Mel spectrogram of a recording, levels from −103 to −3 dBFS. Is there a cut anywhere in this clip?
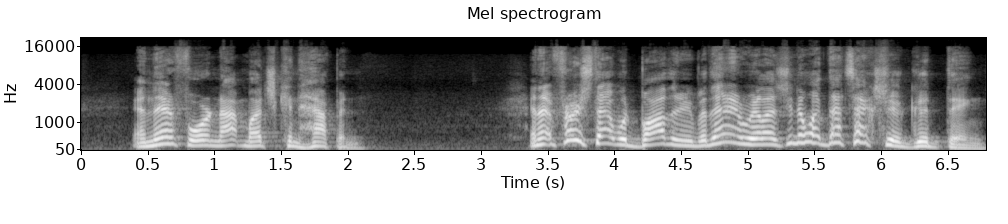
no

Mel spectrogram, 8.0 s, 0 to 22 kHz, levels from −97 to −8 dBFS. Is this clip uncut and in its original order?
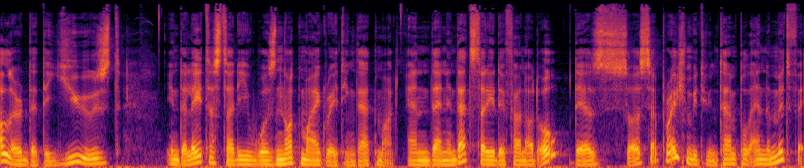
no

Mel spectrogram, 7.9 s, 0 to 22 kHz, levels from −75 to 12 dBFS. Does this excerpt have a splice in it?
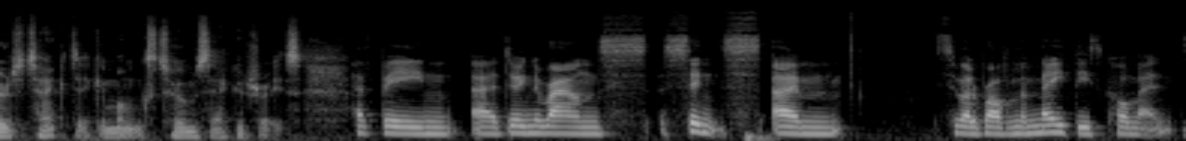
yes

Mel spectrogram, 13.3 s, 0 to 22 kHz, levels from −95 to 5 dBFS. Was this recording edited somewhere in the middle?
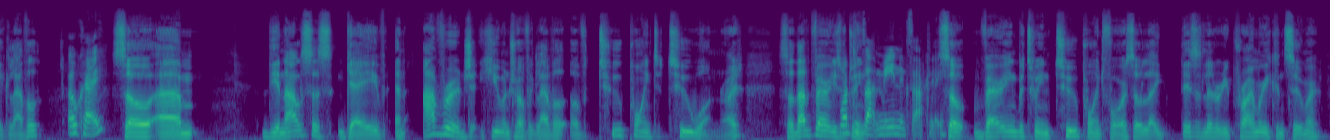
no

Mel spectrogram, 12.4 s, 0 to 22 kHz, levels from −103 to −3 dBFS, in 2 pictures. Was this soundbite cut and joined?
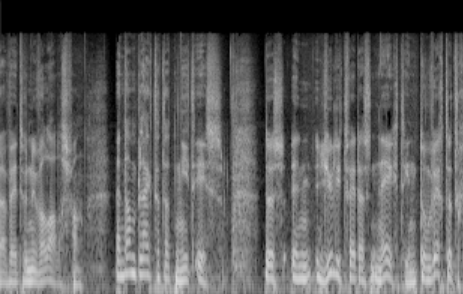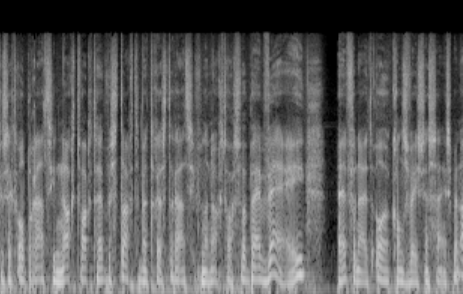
yes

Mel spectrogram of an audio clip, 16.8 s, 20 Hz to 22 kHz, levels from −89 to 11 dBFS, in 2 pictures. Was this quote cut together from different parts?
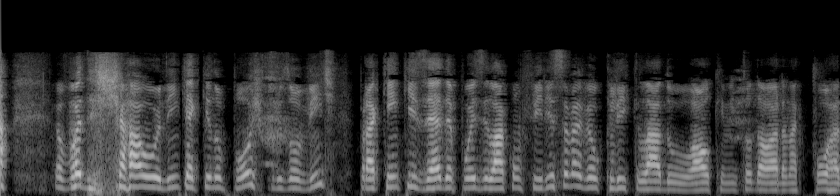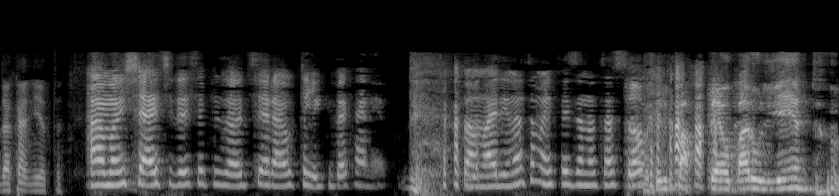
yes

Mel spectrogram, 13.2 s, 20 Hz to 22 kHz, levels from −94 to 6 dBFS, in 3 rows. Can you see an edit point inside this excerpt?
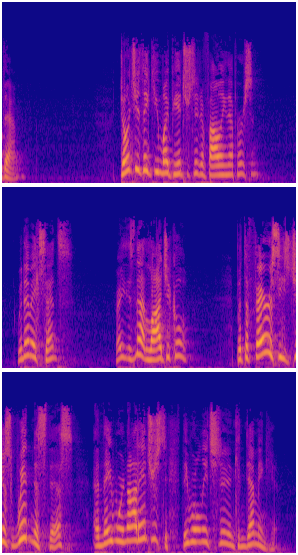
no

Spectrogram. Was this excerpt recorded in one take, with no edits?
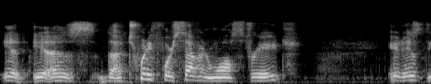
yes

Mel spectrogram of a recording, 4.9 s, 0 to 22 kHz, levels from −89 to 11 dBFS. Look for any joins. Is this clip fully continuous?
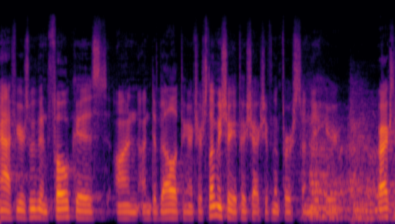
yes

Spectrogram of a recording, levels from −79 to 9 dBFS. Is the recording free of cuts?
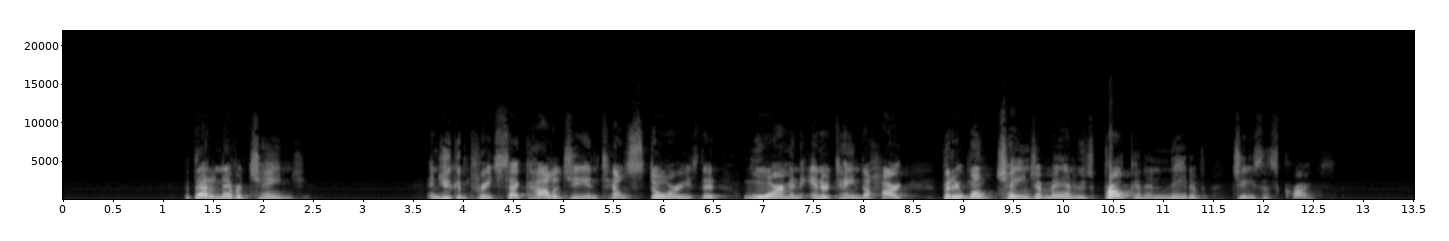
yes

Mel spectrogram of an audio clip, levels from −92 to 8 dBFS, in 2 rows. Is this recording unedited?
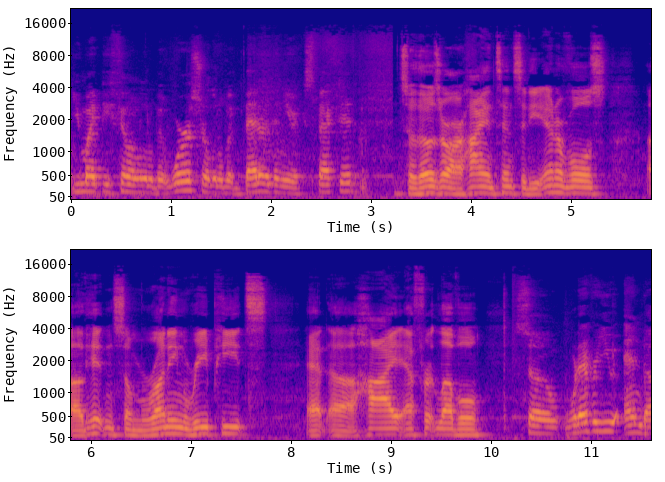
no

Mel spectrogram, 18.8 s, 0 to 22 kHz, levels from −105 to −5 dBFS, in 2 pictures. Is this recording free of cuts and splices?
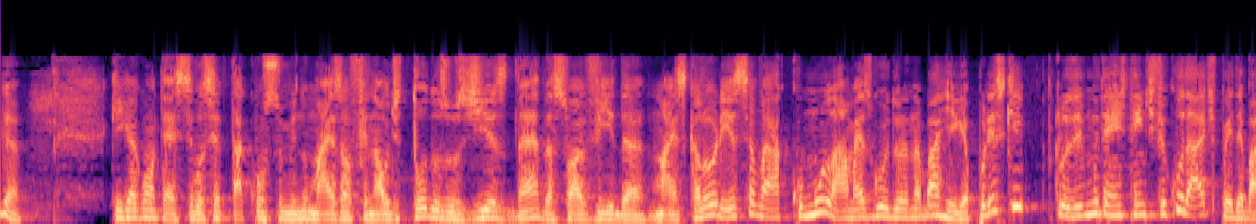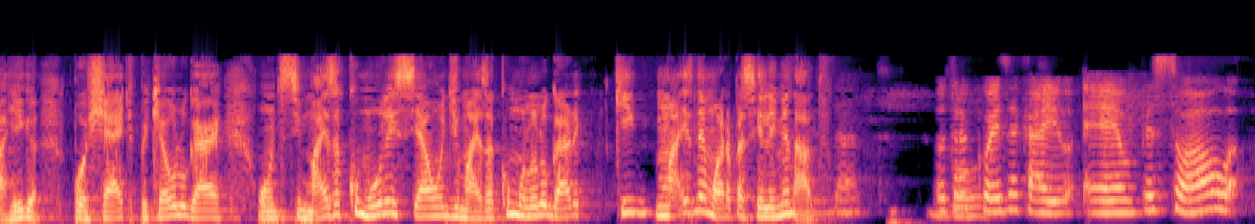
yes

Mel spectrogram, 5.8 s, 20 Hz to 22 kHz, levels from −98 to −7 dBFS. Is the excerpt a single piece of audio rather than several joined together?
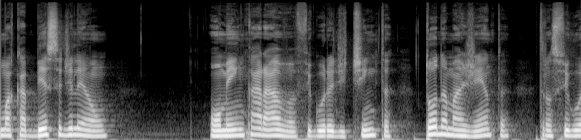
yes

